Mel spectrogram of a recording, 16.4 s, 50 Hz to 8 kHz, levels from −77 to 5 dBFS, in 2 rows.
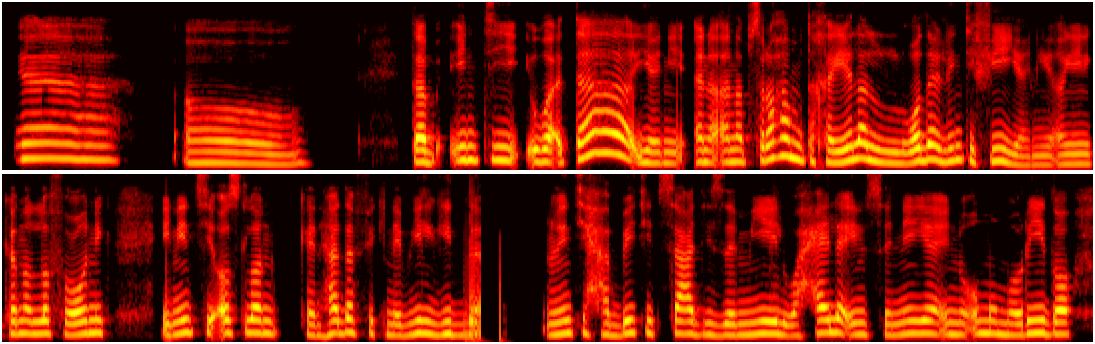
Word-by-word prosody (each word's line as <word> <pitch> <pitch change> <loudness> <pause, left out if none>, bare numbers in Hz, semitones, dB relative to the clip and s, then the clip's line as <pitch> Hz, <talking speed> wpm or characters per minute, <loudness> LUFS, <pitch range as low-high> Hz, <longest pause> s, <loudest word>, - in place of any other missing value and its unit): ياه! 260 -3 -2 0.5
آه. 185 -2 -3 0.8
طب 210 0 +6
أنتِ 240 +1 0 0.3
وقتها 305 +10 +4
يعني 190 -1 -2
أنا 205 0 0
أنا 210 0 +1
بصراحة 250 +9 +1
مُتخيّلة 225 -1 +2
الوضع 215 +1 +3
اللي 220 -1 0
أنتِ 240 -1 -2
فيه. 215 0 -1
يعني 155 0 -6
آه - - -4
يعني 175 0 -3
كان 210 +5 -1
الله 215 +1 +2
في 210 -2 -7
عونِك 220 +3 +3 0.4
إن 190 +2 -1
أنتِ 230 0 -1
أصلًا 220 -1 +2 0.2
كان 190 -2 -4
هَدفِك 215 +1 -1
نبيل 195 +3 0
جدًا. 190 -1 -1 0.5
إن 195 - -1
أنتِ 225 +2 -1
حبّيتِ 215 +3 -2
تساعدي 210 -2 0
زميل، 195 +3 +1
وحالة 220 +5 +1
إنسانية، 200 +2 -1
إن 200 0 -2
أمُّه 215 +3 -1
مريضة، 205 +1 +2
210 Hz, 140 wpm, -23 LUFS, 195-225 Hz, 0.8 s, طب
